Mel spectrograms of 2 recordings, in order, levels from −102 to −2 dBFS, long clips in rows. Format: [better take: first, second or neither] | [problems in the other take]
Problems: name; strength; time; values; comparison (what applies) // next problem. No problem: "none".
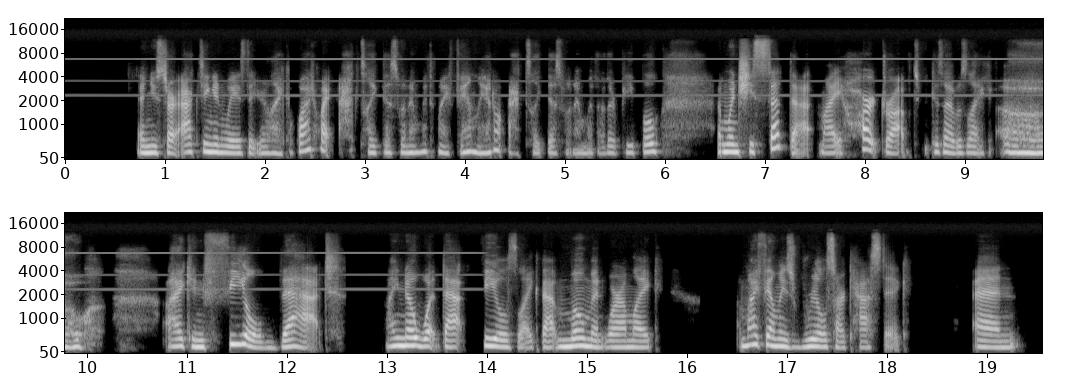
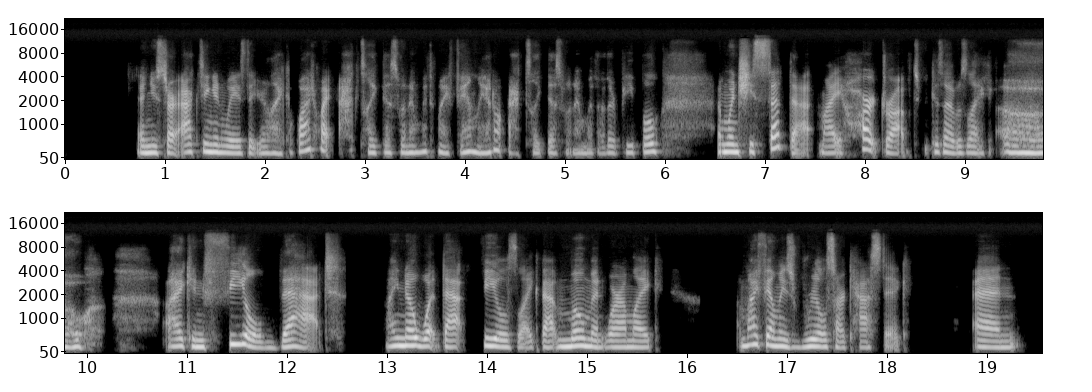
second | high-pitched whine; faint; until 14 s; 6.5 kHz, 20 dB below the speech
